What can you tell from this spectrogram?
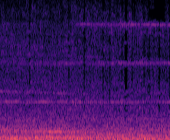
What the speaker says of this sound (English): So far till now, trams are operating.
